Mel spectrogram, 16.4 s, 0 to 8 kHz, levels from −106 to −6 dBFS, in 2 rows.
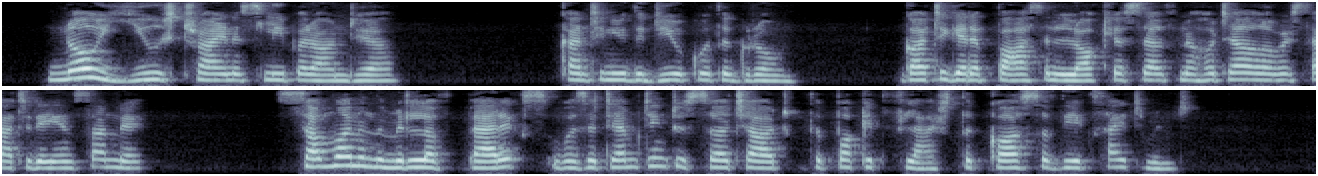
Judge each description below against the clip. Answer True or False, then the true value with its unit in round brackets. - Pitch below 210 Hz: False (235 Hz)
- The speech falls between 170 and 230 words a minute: True (180 wpm)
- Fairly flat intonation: True (2.1 semitones)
